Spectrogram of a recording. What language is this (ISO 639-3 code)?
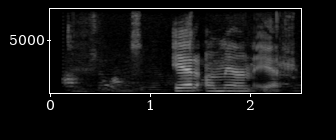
isl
